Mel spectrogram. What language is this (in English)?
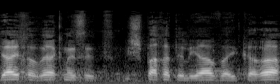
Hebrew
